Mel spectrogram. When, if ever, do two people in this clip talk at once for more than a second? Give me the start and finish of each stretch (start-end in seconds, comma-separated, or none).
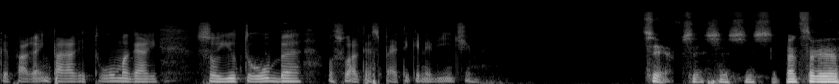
none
